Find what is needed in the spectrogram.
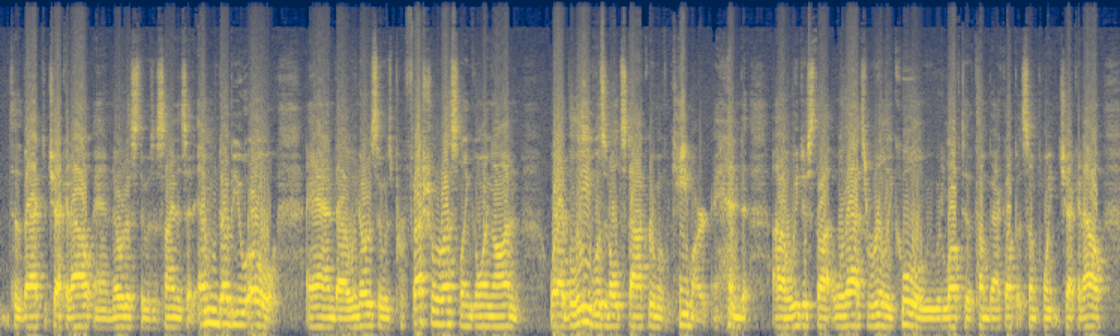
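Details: Adult man; normal speech.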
